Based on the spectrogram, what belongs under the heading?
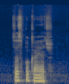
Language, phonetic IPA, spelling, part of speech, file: Polish, [ˌzaspɔˈkajät͡ɕ], zaspokajać, verb, LL-Q809 (pol)-zaspokajać.wav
